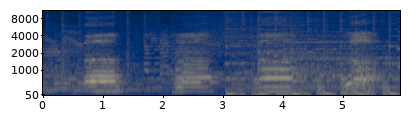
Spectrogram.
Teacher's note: Sekarang yang kedua adalah suara ujung lidah. Nah, ujung lidah kita di belakang gigi bawah, ya.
